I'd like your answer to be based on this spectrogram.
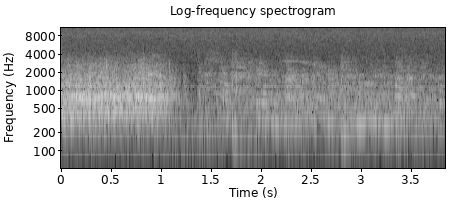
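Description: A big crowd fills the Civic Plaza Arena in Phoenix at a ten-round welterweight boxing bout, a loud roar and murmur of spectators that eases after the first second into a steady hubbub, with a voice talking over it.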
